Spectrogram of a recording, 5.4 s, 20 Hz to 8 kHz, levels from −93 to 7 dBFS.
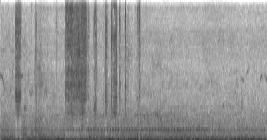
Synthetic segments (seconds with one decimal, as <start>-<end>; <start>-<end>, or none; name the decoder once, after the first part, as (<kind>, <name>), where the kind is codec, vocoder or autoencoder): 0.8-1.7 (codec, DAC); 2.7-4.7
